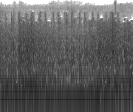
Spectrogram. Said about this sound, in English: But sometimes I hit them and you get the little thunder noise like that. We're having a storm outside.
